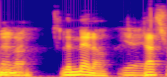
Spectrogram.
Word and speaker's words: Lamela: Lamela? Am I saying Lamela. Lamela.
